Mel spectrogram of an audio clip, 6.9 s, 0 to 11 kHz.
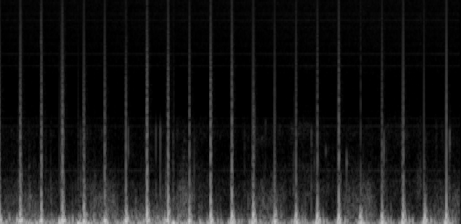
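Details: Male doing intense cardio workout, about 15 minutes; reported heart rate close to 200 bpm. Rapid, regular, strong heart thumps, roughly 185–190 a minute: tachycardia after exercise.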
